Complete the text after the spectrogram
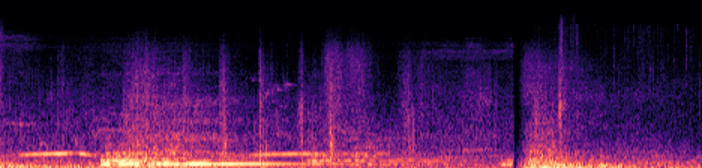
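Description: Leafy bushes rustle as someone pushes through them.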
